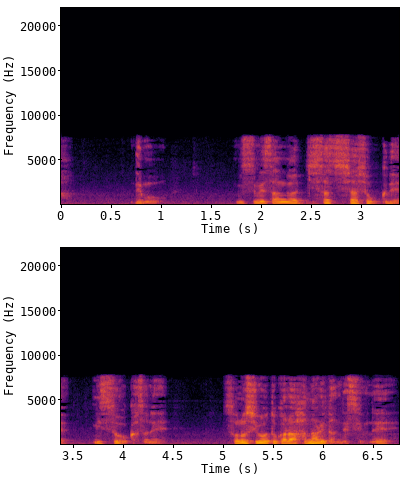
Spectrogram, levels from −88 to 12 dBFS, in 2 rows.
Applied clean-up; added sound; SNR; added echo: none; none; none; none.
